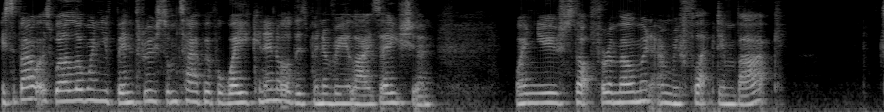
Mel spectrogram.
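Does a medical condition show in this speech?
No.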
